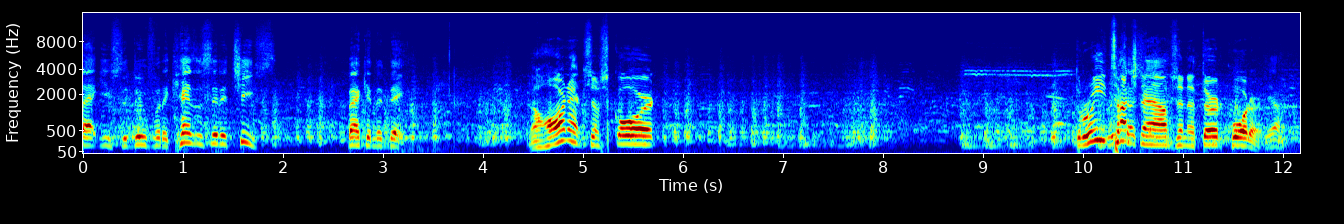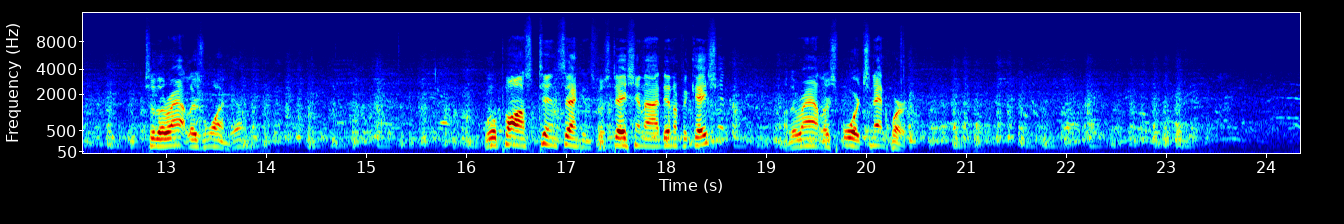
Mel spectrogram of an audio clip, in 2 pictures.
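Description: A marching band plays brass and drums loudly.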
